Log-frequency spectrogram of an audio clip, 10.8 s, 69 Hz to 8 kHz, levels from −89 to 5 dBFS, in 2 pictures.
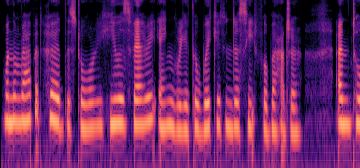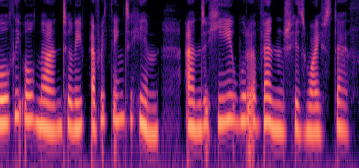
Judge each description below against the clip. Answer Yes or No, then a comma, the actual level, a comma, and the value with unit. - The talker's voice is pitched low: No, high, 225 Hz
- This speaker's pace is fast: No, average, 185 wpm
